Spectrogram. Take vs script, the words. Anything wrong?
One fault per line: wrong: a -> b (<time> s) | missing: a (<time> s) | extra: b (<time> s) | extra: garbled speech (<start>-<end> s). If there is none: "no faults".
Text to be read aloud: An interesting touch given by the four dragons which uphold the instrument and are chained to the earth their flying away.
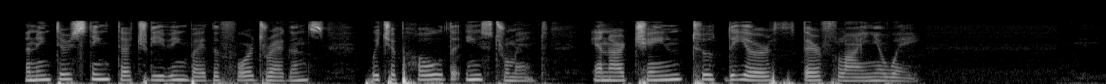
no faults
